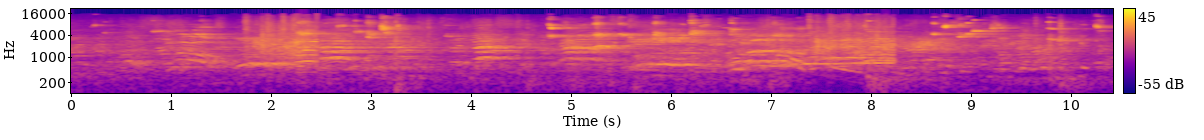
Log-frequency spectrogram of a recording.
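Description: Basketball being dribbled and bounced on a hardwood gym floor during play, with voices calling out, all echoing in a large hall.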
